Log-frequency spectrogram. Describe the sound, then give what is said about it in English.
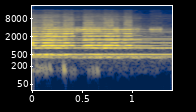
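A sustained, blaring chorus of car horns honking together, loud, with a steady rich harmonic tone and slight pulsing from several horns overlapping. “she's not here right now, but let's give her some honks so she can hear it.”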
